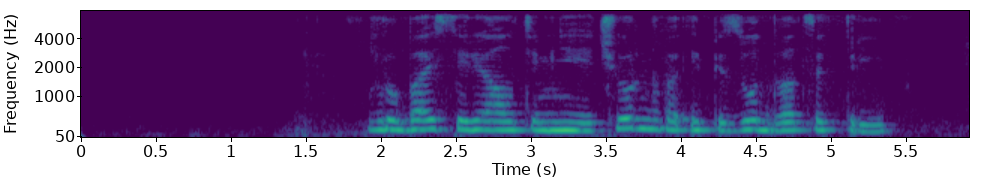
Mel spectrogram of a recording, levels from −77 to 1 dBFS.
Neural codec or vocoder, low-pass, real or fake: vocoder, 44.1 kHz, 128 mel bands every 512 samples, BigVGAN v2; 7.2 kHz; fake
